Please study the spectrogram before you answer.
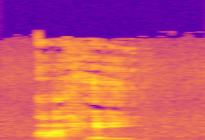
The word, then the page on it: ahei: Aneityum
